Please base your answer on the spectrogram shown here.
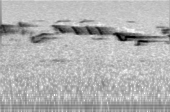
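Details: American robin singing in April, heard for the first time in months as a sign of warmer days. It gives a brief run of warbled phrases that slur and fall, with faint background hum.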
